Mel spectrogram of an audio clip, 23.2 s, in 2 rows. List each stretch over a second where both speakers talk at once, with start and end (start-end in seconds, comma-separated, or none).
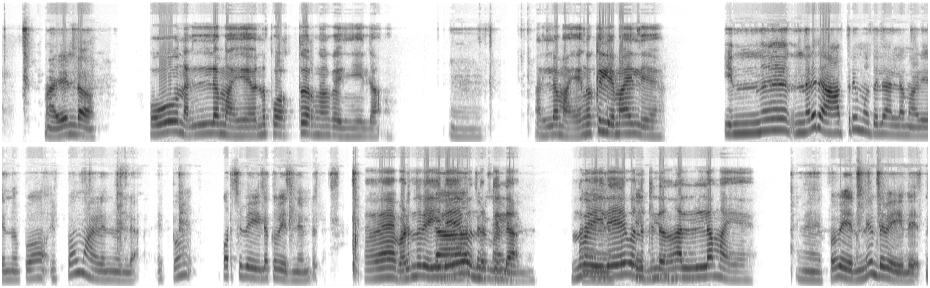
16.6-17.9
